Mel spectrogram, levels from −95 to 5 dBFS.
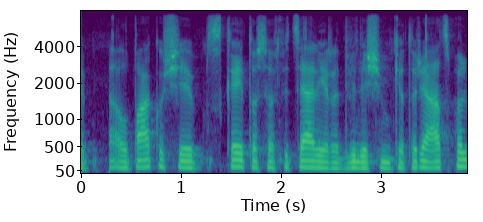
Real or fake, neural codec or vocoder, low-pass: real; none; 7.2 kHz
